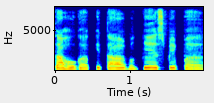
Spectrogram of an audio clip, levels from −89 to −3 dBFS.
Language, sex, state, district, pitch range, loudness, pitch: Hindi, female, Bihar, Muzaffarpur, 180-185 Hz, -29 LUFS, 180 Hz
